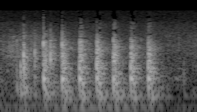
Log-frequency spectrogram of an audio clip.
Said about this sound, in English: Then I'll do the knocking.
